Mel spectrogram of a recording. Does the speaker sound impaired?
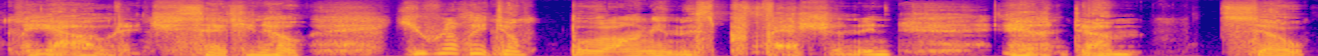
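Yes: abductor spasmodic dysphonia; onset Fresno State after voice loss shouting over music, student clinician therapy, two damaging surgeries; cords open involuntarily, much breathiness, staccato syllables, lengthened syllables give shaky tremor, focused speaking.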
